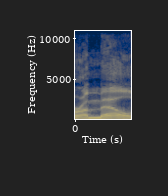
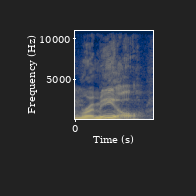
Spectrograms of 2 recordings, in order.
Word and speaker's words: Rameel: going to call him Ramel now because I want to be cool. Okay. Because his name is spelled out Rameel, which to us white folks, we say Ramil.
